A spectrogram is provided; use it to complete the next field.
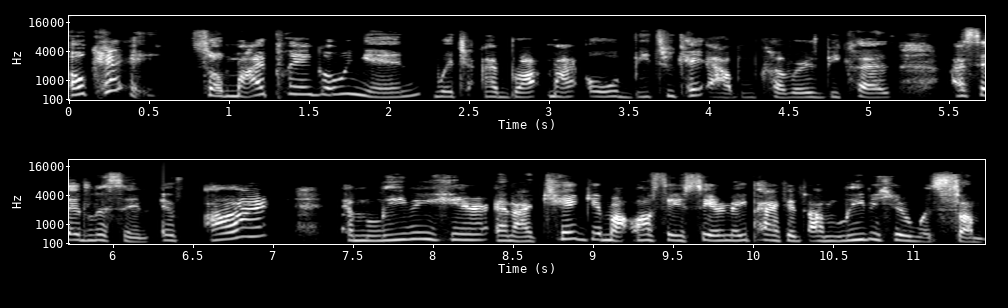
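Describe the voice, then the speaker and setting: A woman speaks at a moderate pace with a fairly high pitch and lively intonation. The sound is dry and close, with no echo. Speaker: podcast host. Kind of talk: casual chat, storytelling.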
